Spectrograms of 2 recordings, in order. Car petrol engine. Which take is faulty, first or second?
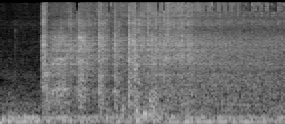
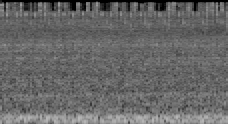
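first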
